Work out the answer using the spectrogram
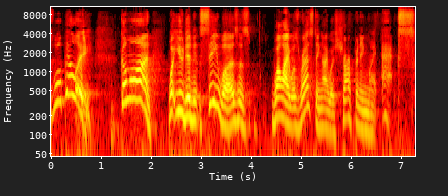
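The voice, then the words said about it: Wise old man voice. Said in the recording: “in his wise voice”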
